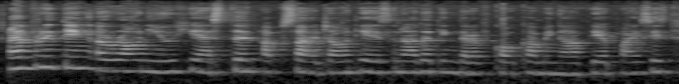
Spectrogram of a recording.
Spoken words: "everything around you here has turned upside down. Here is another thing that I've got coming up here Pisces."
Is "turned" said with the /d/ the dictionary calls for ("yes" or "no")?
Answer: no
